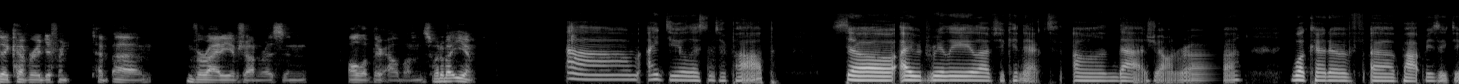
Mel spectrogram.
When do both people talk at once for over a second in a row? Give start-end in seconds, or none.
none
